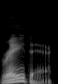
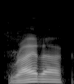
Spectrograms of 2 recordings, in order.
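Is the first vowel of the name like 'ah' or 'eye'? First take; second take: ah; eye. First: The first vowel sounds like 'ah'. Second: The first vowel sounds like 'eye'. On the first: The speaker calls it right. "His name is Radak" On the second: The speaker calls it wrong. "His name is Radak, not Rydok"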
